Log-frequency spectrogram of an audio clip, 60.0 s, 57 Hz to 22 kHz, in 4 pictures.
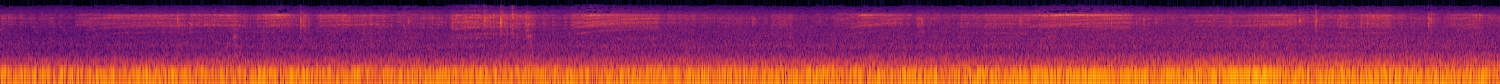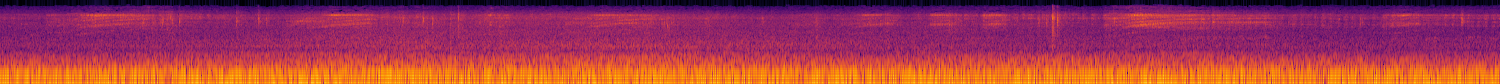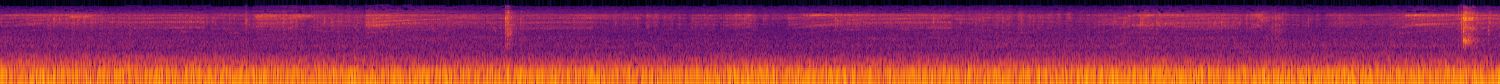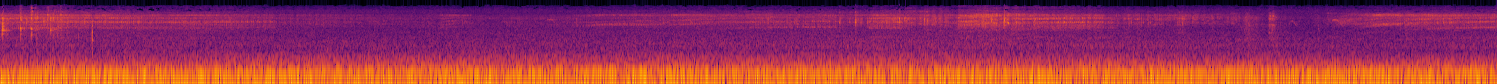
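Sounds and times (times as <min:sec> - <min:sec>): electric motor whine: 0:00.0 - 0:59.9.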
